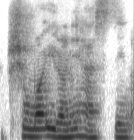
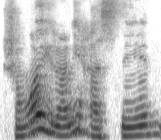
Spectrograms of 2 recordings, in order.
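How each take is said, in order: First: Said in the usual way. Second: Quick Shirazi-tinged question, higher and rising at the end; lilting southern Persian question; southern Persian accent. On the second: Shown as a demonstration. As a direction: ask it with a hint of Shirazi accent. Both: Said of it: "we can also say that without the accent".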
